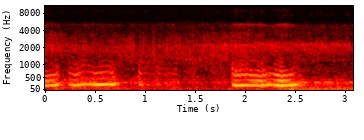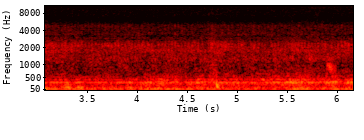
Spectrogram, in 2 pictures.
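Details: Dog (mixed breed) sleeping: two soft, tonal, humming snores over a quiet room.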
